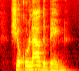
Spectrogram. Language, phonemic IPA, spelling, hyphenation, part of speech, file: Dutch, /ʃoː.koːˈlaː.dəˌbeːn/, chocoladebeen, cho‧co‧la‧de‧been, noun, Nl-chocoladebeen.ogg
- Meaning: the non-dominant leg of a football player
